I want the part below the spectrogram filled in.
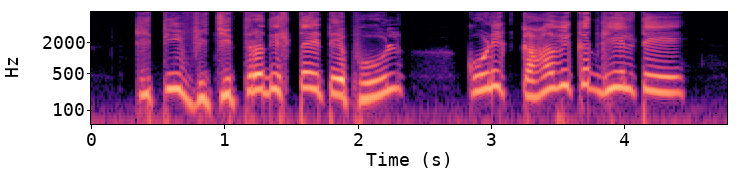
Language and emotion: Marathi, disgusted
